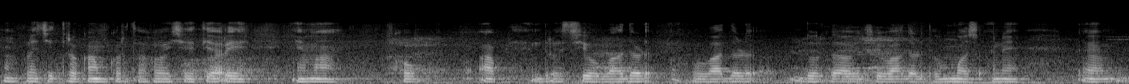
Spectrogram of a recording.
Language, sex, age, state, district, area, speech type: Gujarati, male, 30-45, Gujarat, Narmada, rural, spontaneous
